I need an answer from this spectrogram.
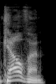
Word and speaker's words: Kelvin: You're like, when your kid's named Kevin, I've been calling him Kevin for like 2 years. No, it's been Kelvin. Yeah, you it's just Kelvin. been mispronouncing it. It's Kelvin. See, the tattoo I'm says embarrassed.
